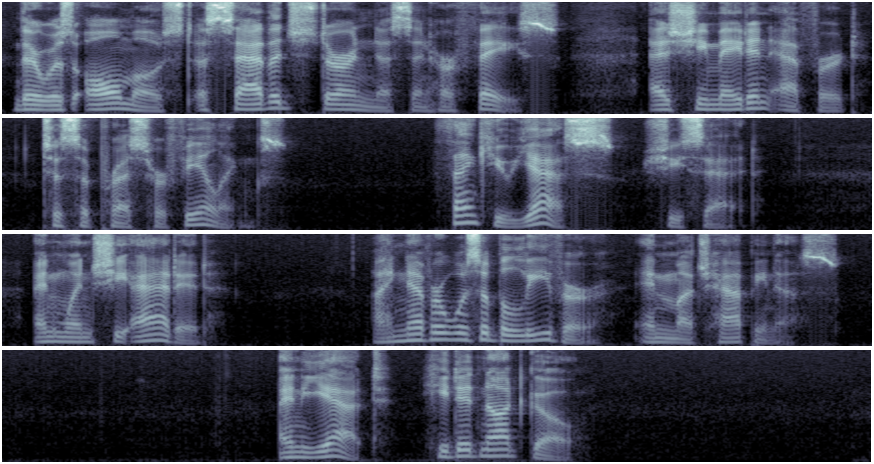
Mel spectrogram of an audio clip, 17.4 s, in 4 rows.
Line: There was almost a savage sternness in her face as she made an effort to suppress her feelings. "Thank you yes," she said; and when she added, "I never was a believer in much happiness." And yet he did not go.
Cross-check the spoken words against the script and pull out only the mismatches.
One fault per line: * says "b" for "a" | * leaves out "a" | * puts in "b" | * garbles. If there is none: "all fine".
all fine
